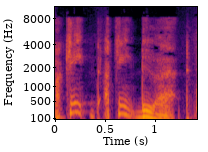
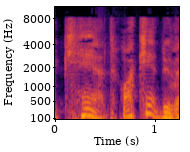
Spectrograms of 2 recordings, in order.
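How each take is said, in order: First: CAN'T drawled as "cain't" in Tennessee twang; Tennessee hillbilly accent. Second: Said in the usual way. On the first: Retold or imitated. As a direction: say it like a Tennessee country boy, "cain't". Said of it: "I said things like". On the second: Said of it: "they'll say".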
